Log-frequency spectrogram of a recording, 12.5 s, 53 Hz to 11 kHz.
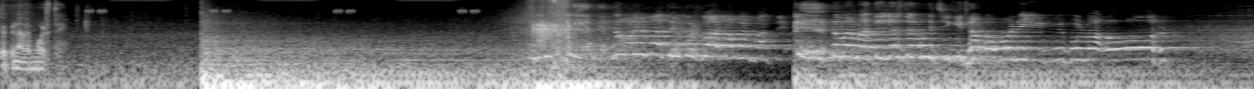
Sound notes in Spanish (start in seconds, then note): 5.7 Sonidos electrónicos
